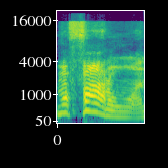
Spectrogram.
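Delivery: speaking in a Southern accent. Still in the bit, announcing the final one: Southern voice. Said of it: "I'm still in Southern voice".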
